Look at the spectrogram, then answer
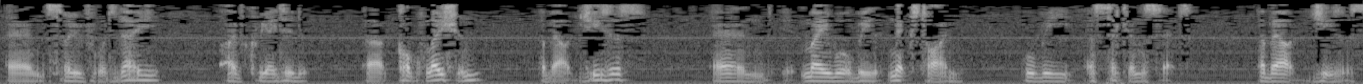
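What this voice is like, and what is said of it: Strained, uncooperative voice. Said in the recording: “You'll hear by the sound of my voice that my voice is deciding not to cooperate with me”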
